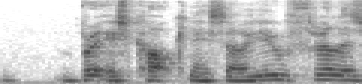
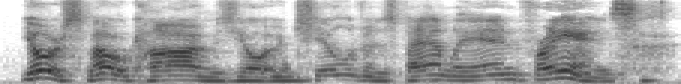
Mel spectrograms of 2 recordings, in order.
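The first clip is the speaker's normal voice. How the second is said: put-on, fairly strong Southern country accent. Trying out accents, the speaker says a line in a southern country accent. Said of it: "that was pretty country right there".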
